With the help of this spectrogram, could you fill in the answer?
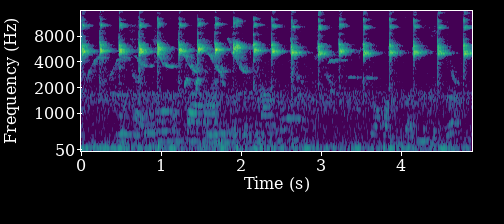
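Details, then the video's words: Lovebird, its sound used to bring birds into breeding condition before a contest: a fast series of high, sharp chirps, each dropping in pitch, about three per second, with softer lower warbling and faint murmuring underneath. "Love bird ngetik di lanjut ngekek"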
